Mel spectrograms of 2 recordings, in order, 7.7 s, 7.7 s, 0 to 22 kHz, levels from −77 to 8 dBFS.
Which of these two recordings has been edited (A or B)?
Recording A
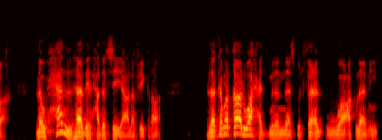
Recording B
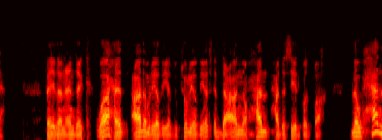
B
